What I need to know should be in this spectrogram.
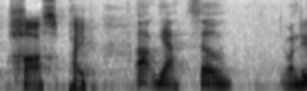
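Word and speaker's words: hawsepipe: We'll go to the horse, but phonetically pronounced here as hoss pipe.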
